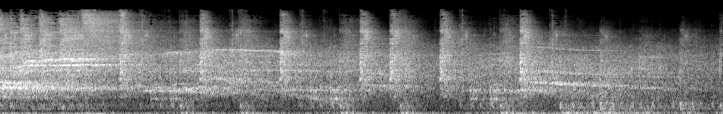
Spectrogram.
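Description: Loud music with a heavy beat plays over speakers in a large hall.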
